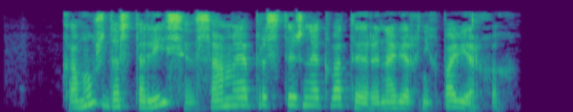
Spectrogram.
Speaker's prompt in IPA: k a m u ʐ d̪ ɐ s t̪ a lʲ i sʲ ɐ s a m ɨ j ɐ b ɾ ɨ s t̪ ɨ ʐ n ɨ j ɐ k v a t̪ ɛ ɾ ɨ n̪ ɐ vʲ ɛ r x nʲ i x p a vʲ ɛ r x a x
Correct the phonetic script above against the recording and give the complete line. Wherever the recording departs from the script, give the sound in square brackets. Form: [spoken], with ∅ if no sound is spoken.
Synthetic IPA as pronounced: k a m u ʐ d̪ ɐ s t̪ a lʲ i sʲ ɐ s a m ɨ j ɐ [p] ɾ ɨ s t̪ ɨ ʐ n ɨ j ɐ k v a t̪ ɛ ɾ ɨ n̪ ɐ vʲ ɛ r x nʲ i x p a vʲ ɛ r x [ɐ] x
